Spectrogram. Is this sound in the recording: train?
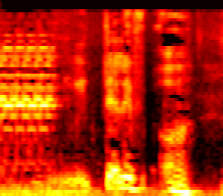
no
